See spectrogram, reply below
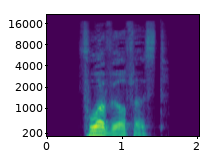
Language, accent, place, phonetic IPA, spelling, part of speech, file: German, Germany, Berlin, [ˈfoːɐ̯ˌvʏʁfəst], vorwürfest, verb, De-vorwürfest.ogg
- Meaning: second-person singular dependent subjunctive II of vorwerfen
